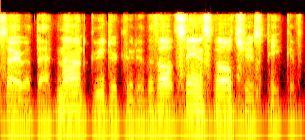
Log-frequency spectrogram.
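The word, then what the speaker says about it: Gṛdhrakūṭa: I said Gridriakutta. It's Gridrakutta. That's how it's pronounced. Sorry about that. Mount Gridrakutta.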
